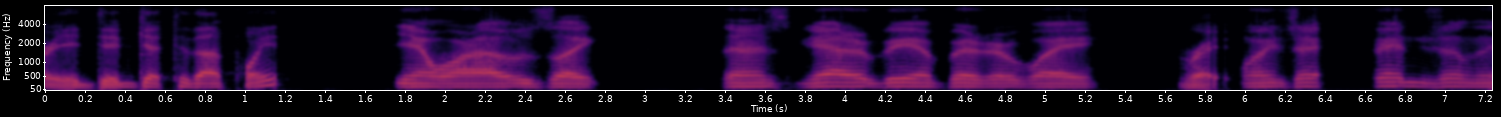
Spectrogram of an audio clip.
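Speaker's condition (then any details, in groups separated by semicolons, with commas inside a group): Toxic leukoencephalopathy, locked-in syndrome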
